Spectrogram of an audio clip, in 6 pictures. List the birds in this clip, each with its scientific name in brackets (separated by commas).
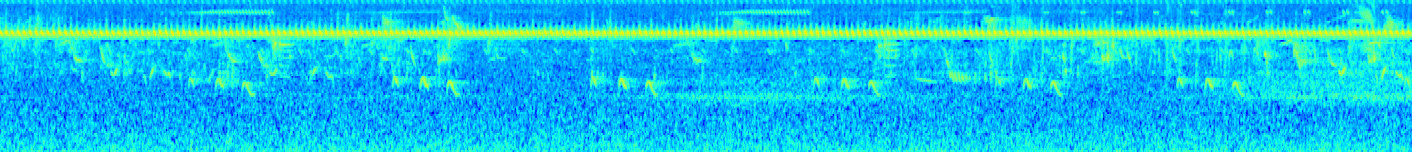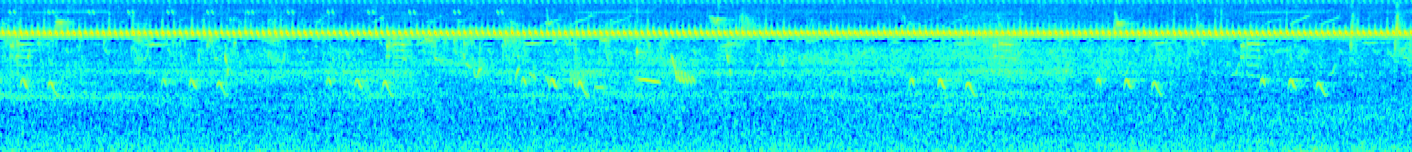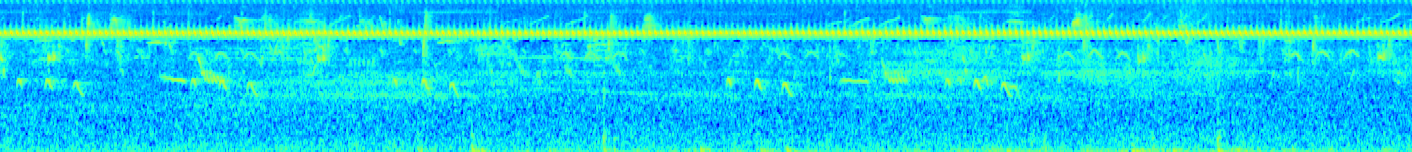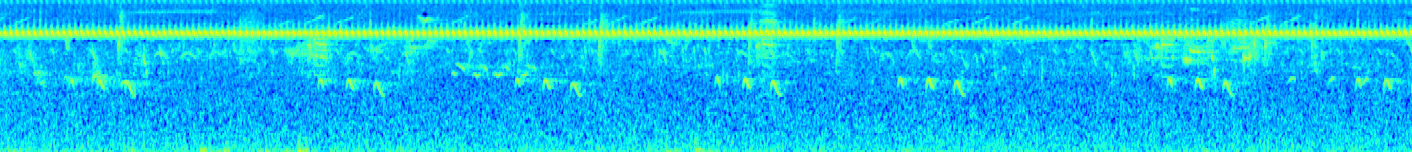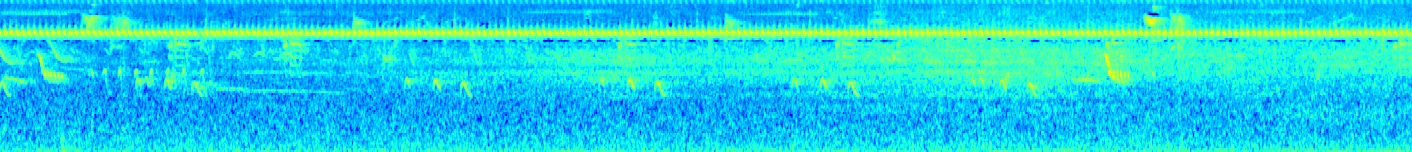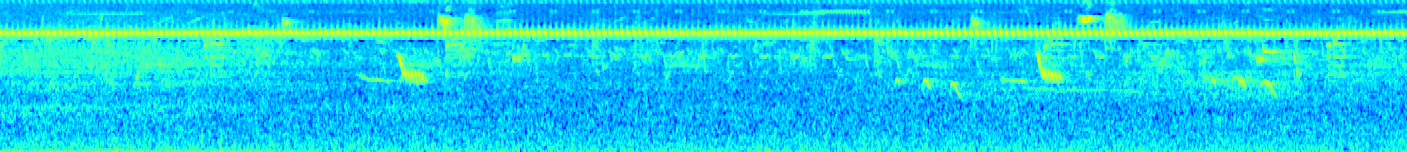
Vitelline Masked-Weaver (Ploceus vitellinus), African Bare-eyed Thrush (Turdus tephronotus), Red-chested Cuckoo (Cuculus solitarius)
